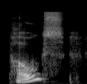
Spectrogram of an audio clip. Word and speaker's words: Pogues: the Pogues. I don't know if I'm not saying that right now. – That is correct.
